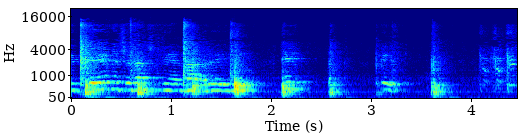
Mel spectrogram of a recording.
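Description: Hand claps in a steady rhythm, about two a second, keeping time for a bhangra dance step, with a girl's wordless voice sounding between them.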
